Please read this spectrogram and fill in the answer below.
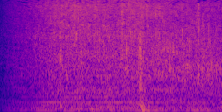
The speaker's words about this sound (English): Luxury German cars pulling away from the entrance of the elegant Bayer-Ischerhof Hotel here in Munich as this conference comes to a close. It's snowing and there's a chill in the air.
